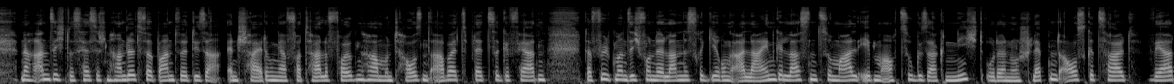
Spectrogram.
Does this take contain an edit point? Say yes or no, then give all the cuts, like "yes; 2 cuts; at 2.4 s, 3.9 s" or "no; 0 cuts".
yes; 1 cut; at 9.5 s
